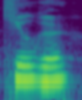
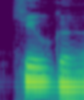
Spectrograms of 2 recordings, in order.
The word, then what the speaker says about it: Cayuga: there they say like cuga or something like that they kind of like put it all together but anyway that's just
